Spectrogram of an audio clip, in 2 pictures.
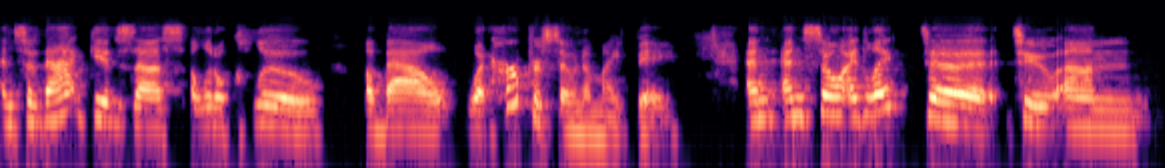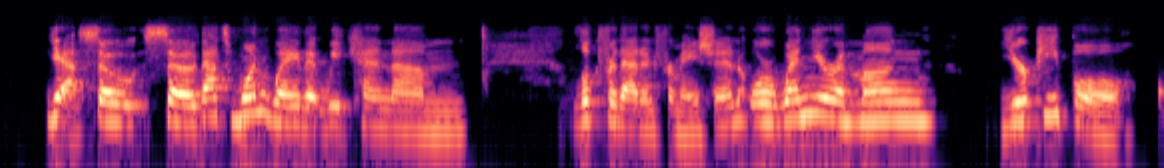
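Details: Adult woman who stutters, presenting in a webinar; her stutter comes and goes, with good and bad speech days; stuttering.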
